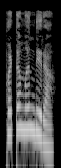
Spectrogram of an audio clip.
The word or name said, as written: ಪಟಮಂದಿರ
